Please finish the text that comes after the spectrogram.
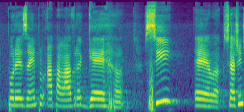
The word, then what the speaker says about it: guerra: só vai ser dígrafo quando você fala palavra e você não pronuncia a letra U por exemplo a palavra guerra a palavra guirlanda guitarra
